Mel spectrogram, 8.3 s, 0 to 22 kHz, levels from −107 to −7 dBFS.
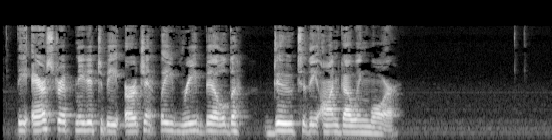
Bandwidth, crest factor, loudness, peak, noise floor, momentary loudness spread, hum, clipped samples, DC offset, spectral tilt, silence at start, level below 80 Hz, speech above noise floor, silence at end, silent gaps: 11.5 kHz; 20 dB; -19 LUFS; -2 dBFS; -66 dBFS; 9 LU; none; under 0.1%; under 0.1%; -3.5 dB/octave; 0.25 s; -64 dBFS; 47 dB; 2.35 s; none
